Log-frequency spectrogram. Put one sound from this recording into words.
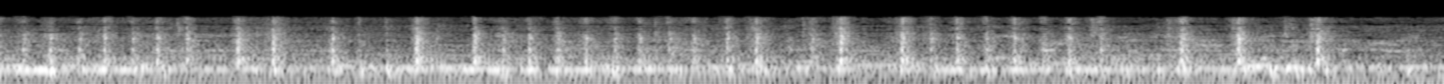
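Rock music with steady drum beats plays from a television loudspeaker in the room.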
